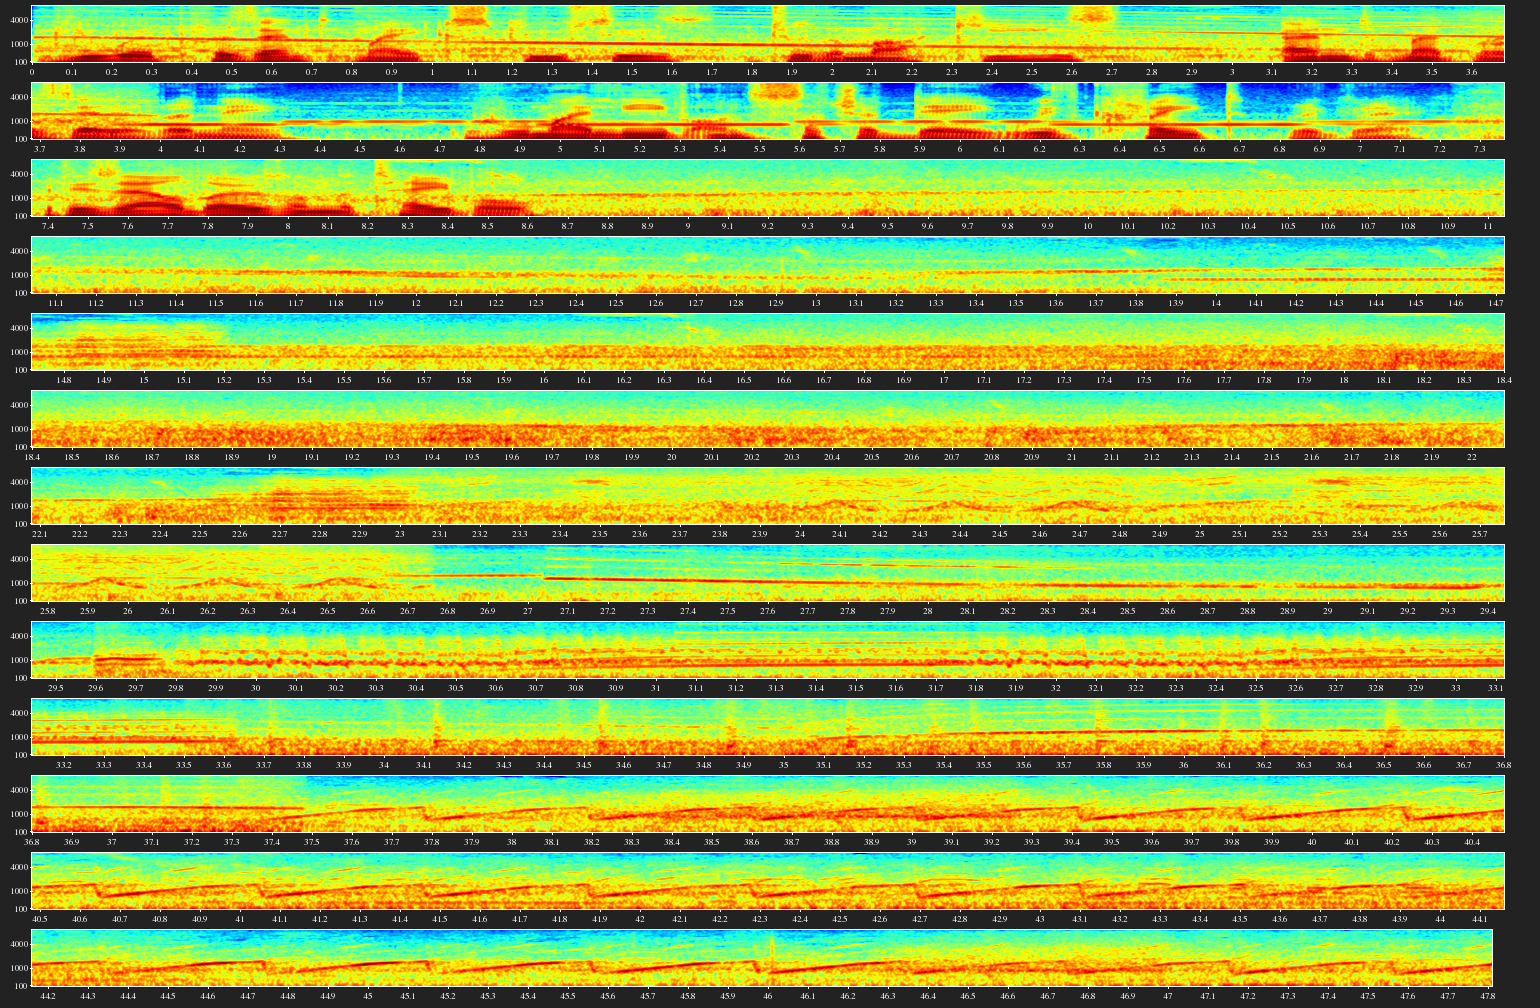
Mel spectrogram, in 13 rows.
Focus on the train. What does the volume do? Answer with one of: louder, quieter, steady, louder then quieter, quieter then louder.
louder then quieter.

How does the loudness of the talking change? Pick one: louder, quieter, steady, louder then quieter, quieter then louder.
steady.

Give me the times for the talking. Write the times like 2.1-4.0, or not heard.
0.0-8.7.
